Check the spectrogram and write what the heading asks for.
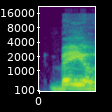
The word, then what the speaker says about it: Bello: Bayo is how you say his name. All my family Canada, their name is Bello, so they spell it the same way. That's why I laugh every time I hear the way they say it.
